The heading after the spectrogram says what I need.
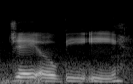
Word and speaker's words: Hobe: The name Hobe Sound originated from the Spanish pronunciation of Hobe as Hobe. So Jobe was.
